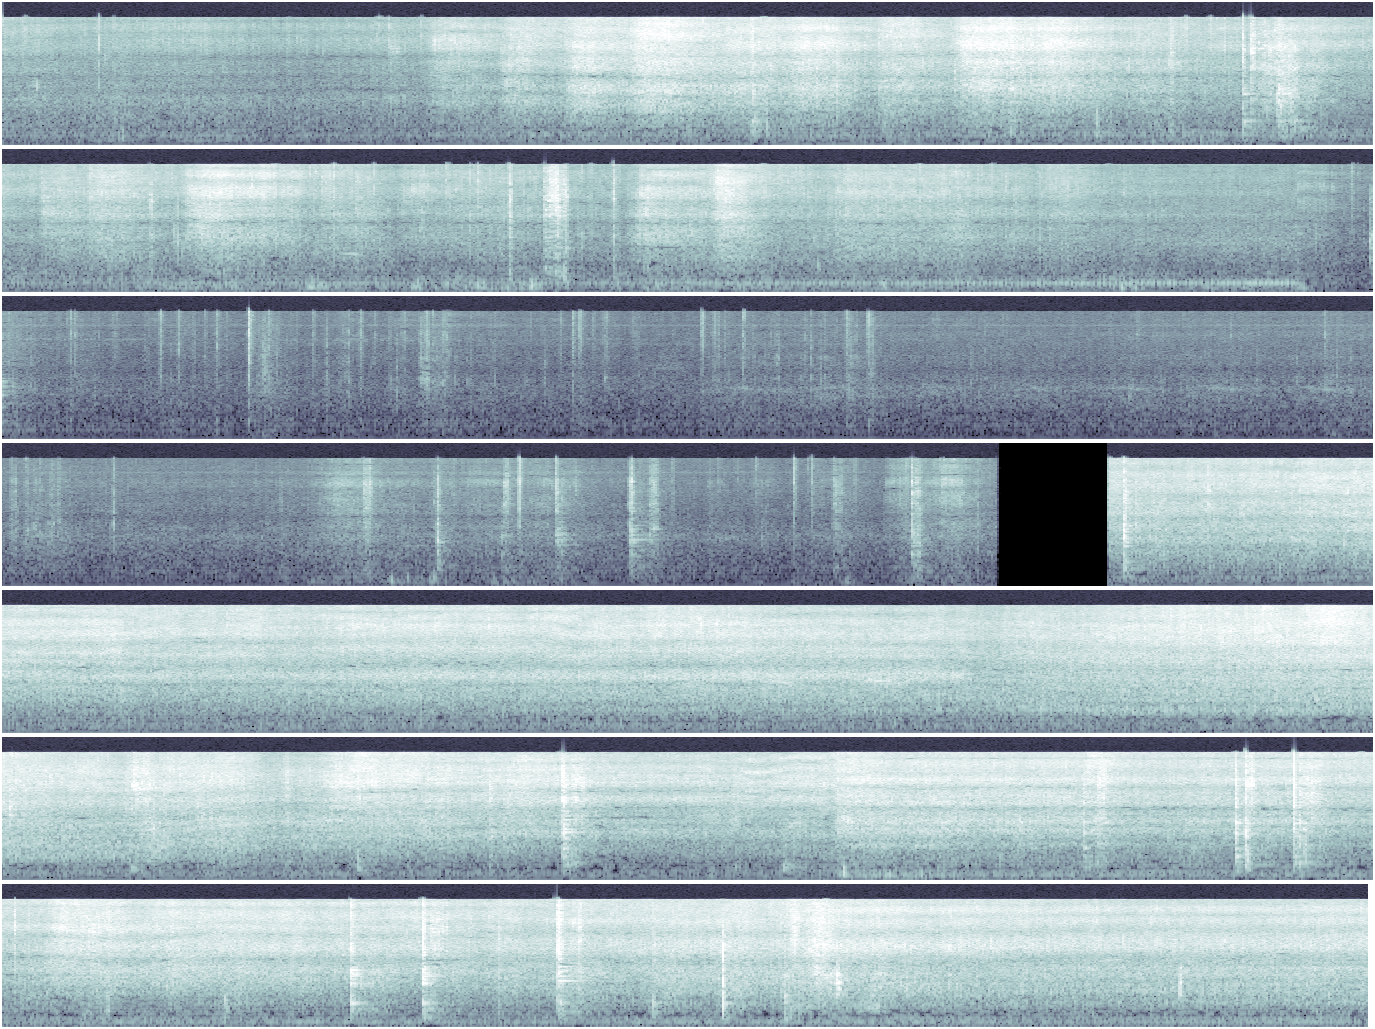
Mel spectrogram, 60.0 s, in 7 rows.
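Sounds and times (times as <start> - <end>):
chicken sizzling in oil: 0.0 - 16.7, 32.6 - 59.9
metal spatula scraping pan: 3.1 - 10.4, 49.5 - 57.0.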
